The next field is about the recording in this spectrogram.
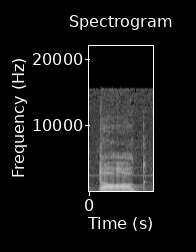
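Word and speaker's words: talk: आधा next example है टॉक टी ए एल के के से पहले एल है यहां पर एल साइलेंट रहेगा यह बन जाएगा आपका टॉक इसका अर्थ होता है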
